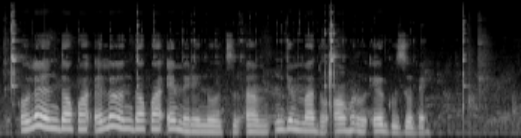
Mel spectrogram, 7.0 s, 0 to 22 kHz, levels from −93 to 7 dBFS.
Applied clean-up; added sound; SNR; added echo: none; Chink, clink; 15 dB; none.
